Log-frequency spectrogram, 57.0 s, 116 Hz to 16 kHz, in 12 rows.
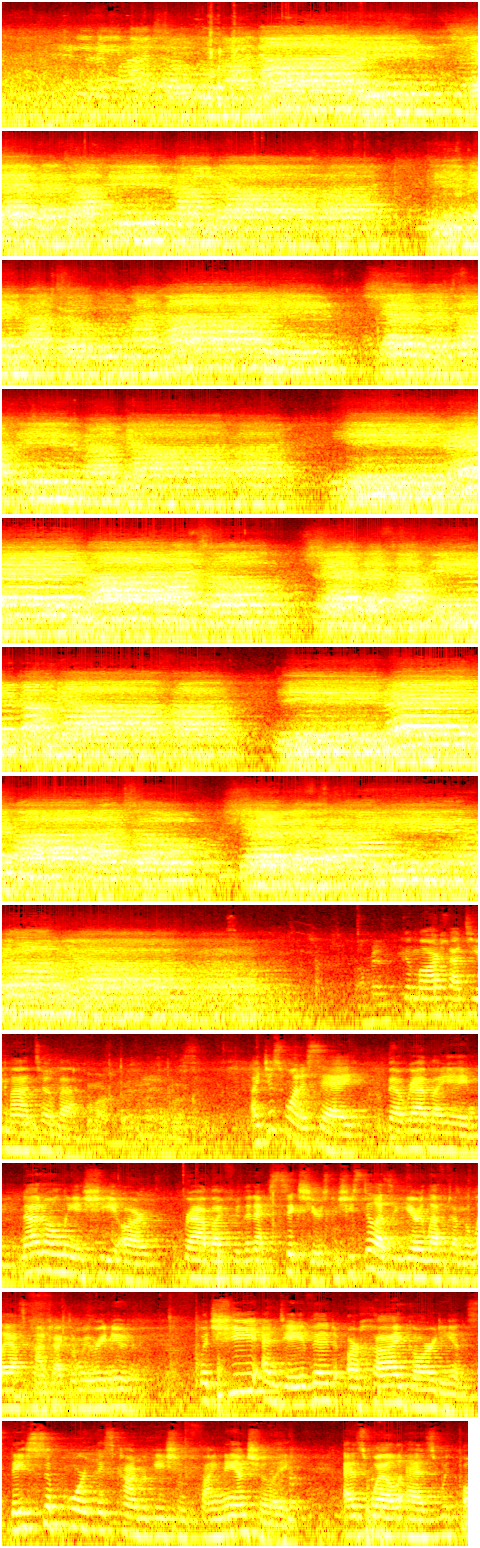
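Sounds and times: congregation singing: 0:00.0 - 0:36.4.

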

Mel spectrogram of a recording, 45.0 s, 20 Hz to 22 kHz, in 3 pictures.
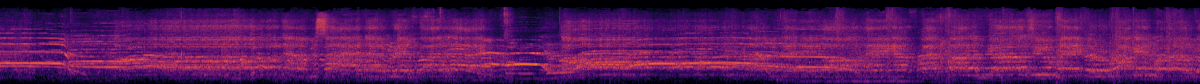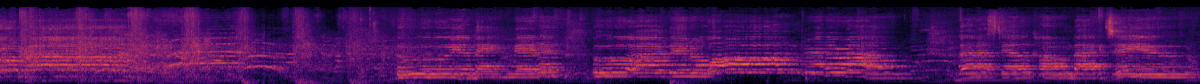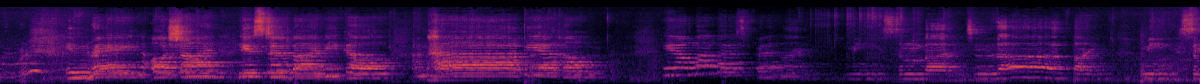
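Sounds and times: women singing a cappella: 0:01.7 - 0:17.0, 0:19.9 - 0:45.0.

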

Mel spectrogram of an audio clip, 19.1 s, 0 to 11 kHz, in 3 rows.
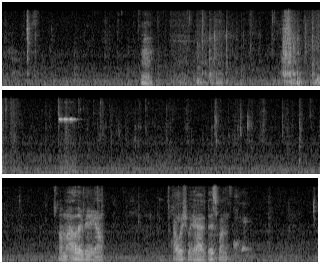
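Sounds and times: high-pitched electronic beep: 0:07.5 - 0:07.9.

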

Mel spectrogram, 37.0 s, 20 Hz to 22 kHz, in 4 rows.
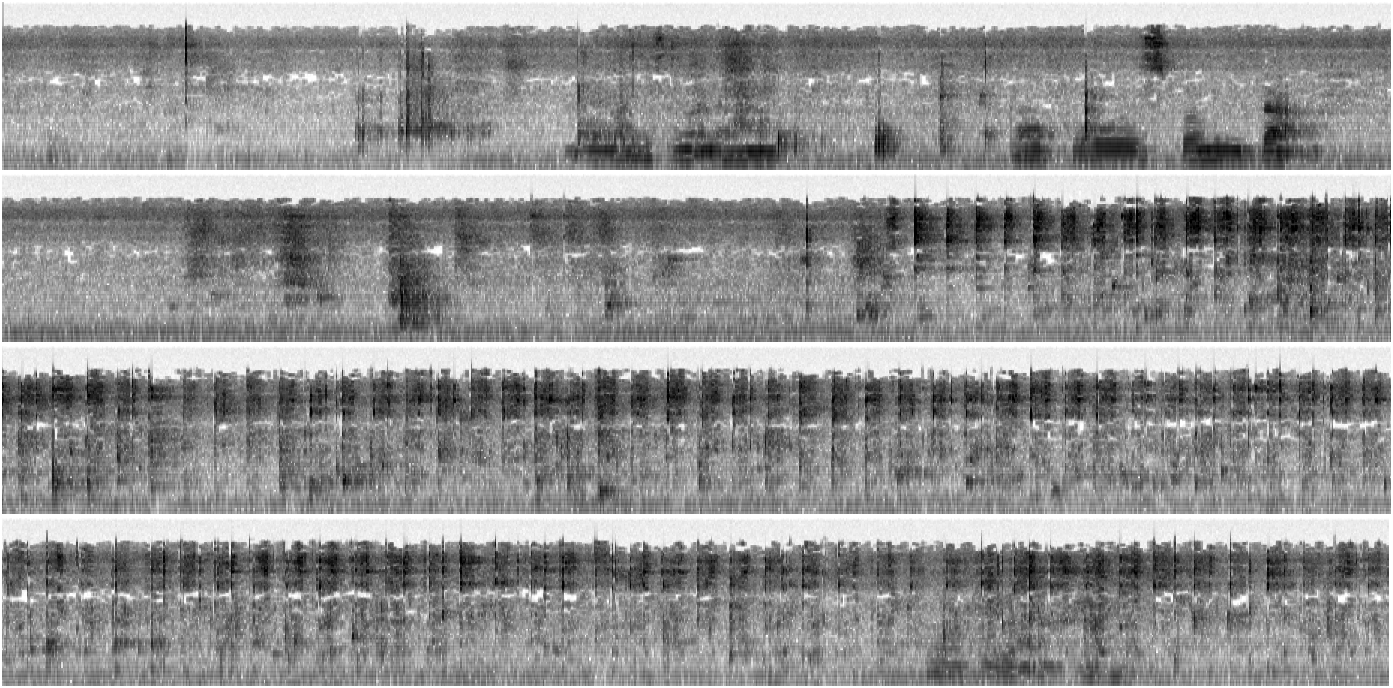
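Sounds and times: fork beating eggs in metal bowl: 0:03.8 - 0:05.2, 0:14.9 - 0:37.0.

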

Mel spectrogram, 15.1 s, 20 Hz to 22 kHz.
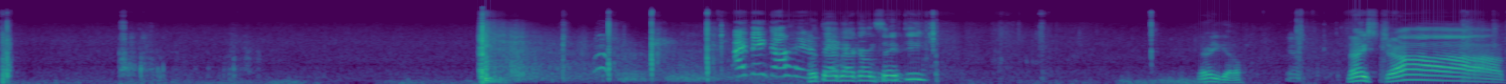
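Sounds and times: shotgun shot with echo: 0:04.8 - 0:07.2.

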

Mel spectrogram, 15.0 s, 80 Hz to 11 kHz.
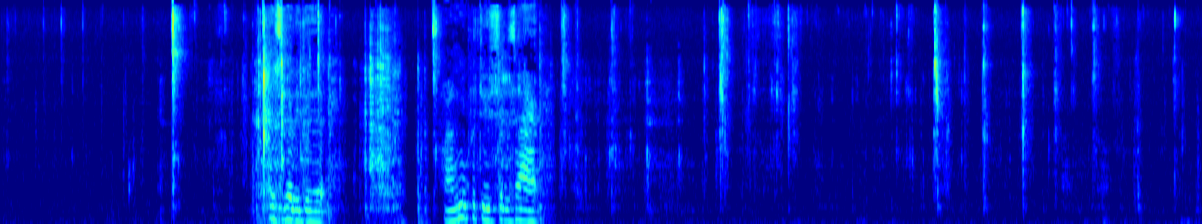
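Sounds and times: chewing with mouth shut: 0:06.9 - 0:15.0.

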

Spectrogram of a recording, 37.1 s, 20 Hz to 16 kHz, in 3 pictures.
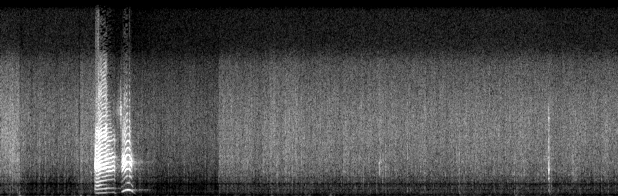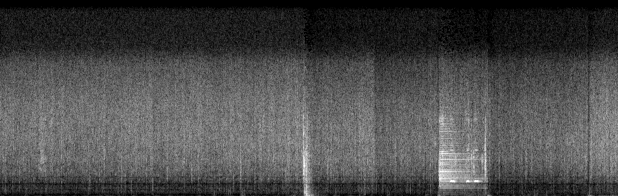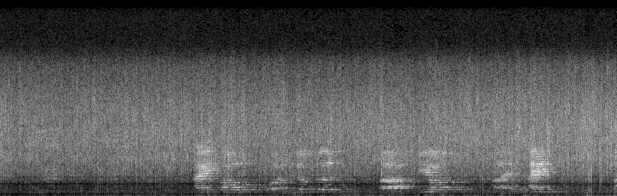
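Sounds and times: film soundtrack hiss and crackle: 0:00.0 - 0:37.0
loud pitched sound: 0:21.1 - 0:22.2.

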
